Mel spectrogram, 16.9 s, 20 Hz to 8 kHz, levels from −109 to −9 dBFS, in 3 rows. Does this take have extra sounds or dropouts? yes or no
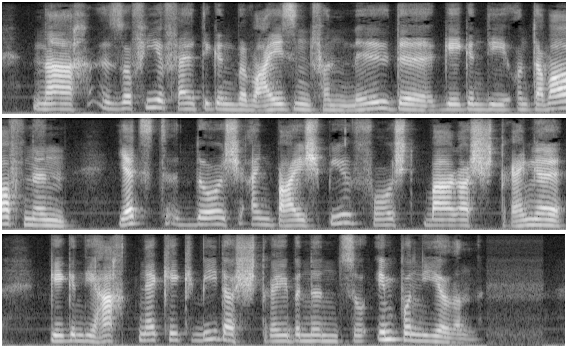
no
